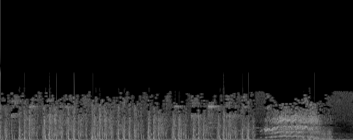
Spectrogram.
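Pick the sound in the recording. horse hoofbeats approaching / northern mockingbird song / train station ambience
horse hoofbeats approaching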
